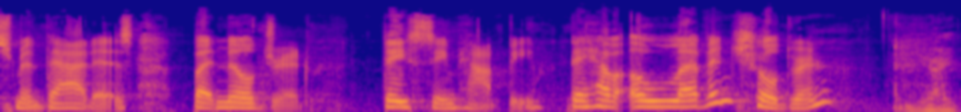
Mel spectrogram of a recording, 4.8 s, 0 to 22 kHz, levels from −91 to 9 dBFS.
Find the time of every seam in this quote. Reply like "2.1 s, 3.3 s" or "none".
1.1 s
